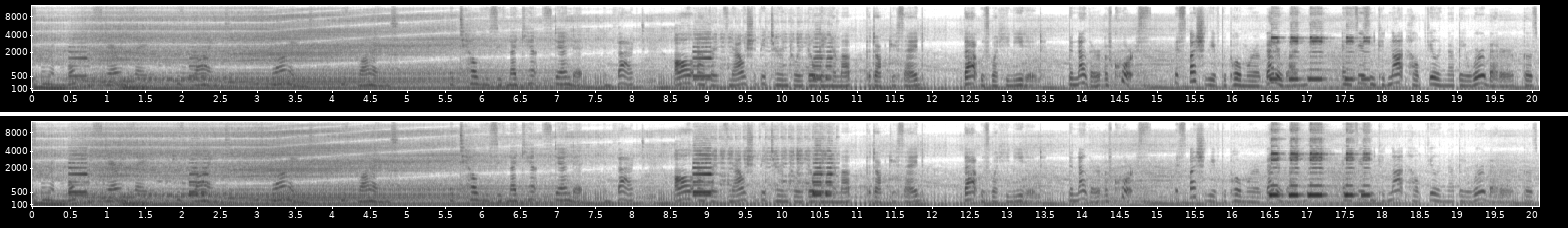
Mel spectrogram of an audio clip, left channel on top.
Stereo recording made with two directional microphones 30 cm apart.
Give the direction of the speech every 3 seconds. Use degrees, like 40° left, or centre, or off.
10° right, centre, 10° left, 20° left, 40° left, 50° left, 60° left.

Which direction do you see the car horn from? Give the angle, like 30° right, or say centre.
50° right.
